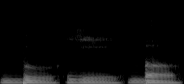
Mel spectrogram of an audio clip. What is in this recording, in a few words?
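"buyibo", concatenated syllables; Affixing experiment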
